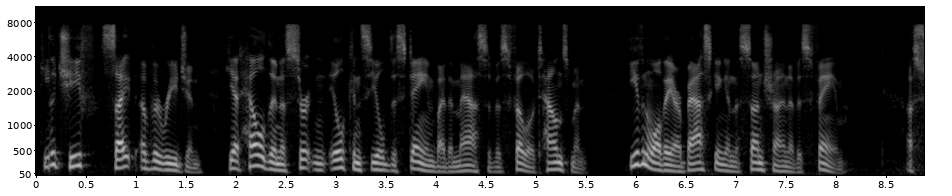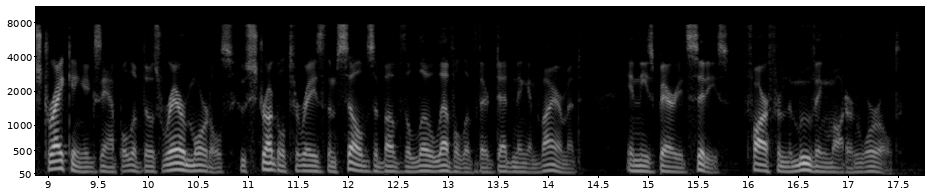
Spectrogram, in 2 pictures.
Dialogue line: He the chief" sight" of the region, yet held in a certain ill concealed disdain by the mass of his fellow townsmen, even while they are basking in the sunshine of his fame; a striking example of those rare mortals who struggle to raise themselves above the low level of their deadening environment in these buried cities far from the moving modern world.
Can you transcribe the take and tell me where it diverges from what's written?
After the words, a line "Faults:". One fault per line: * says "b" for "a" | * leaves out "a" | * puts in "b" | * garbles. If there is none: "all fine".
He the chief" sight" of the region, yet held in a certain ill concealed disdain by the mass of his fellow townsmen, even while they are basking in the sunshine of his fame; a striking example of those rare mortals who struggle to raise themselves above the low level of their deadening environment in these buried cities far from the moving modern world.
Faults:
all fine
